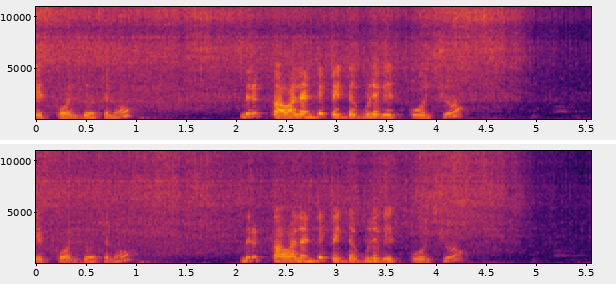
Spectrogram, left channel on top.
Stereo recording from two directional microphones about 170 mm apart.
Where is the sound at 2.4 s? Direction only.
40° left (ahead or behind).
